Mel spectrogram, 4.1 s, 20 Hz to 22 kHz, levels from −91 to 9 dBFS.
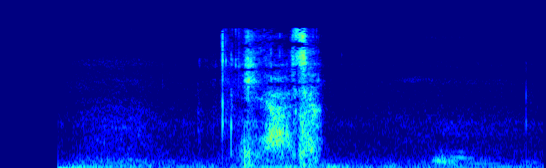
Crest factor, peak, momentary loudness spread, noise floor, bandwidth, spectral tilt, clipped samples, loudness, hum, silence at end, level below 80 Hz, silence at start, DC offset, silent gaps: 28 dB; -18 dBFS; 28 LU; -66 dBFS; 11.5 kHz; -0.5 dB/octave; under 0.1%; -39 LUFS; none; 0.25 s; -64 dBFS; 0.45 s; under 0.1%; none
